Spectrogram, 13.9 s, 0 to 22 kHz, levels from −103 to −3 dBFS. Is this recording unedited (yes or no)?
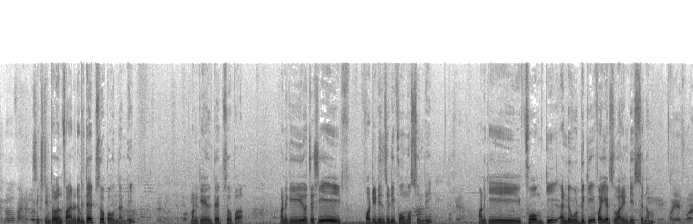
no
